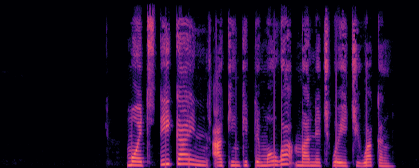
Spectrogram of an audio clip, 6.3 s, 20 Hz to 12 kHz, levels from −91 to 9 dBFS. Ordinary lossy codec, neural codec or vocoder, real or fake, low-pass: Opus, 32 kbps; none; real; 10.8 kHz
